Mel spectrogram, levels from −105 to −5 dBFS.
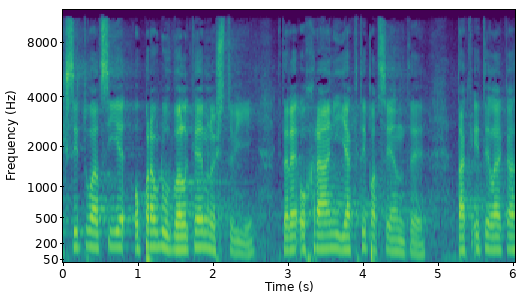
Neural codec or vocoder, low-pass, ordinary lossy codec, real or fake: none; 10.8 kHz; MP3, 64 kbps; real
